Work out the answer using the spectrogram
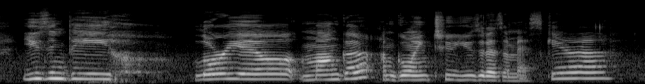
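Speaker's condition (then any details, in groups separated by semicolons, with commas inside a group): No condition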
